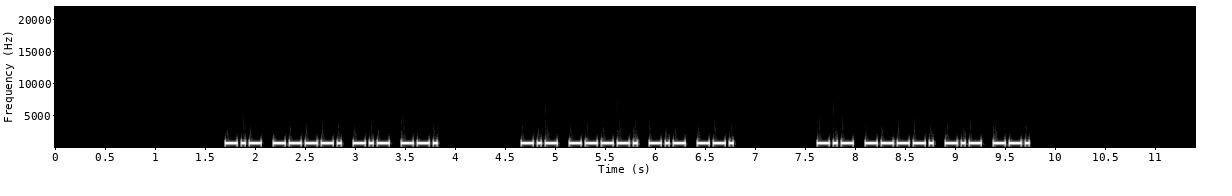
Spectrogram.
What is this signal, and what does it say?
Morse code, heard as a keyed tone, about 30 wpm, 700 Hz. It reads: K9KG K9KG K9KG
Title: USA Call Signs - 4 Characters - Repeated 3x - 30wpm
